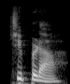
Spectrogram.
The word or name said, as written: चिपड़ा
